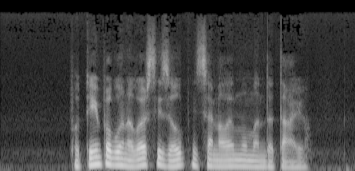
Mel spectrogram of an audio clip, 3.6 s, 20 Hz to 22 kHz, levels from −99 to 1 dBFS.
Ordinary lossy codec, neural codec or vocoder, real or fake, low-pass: MP3, 64 kbps; autoencoder, 48 kHz, 32 numbers a frame, DAC-VAE, trained on Japanese speech; fake; 19.8 kHz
